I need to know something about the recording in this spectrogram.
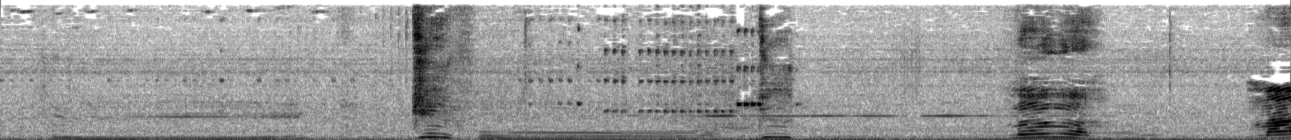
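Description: Wordless vocal sounds: two long held voice tones that rise at the end, then a toddler's short rise-and-fall cries, over the steady low rumble of a car's engine.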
